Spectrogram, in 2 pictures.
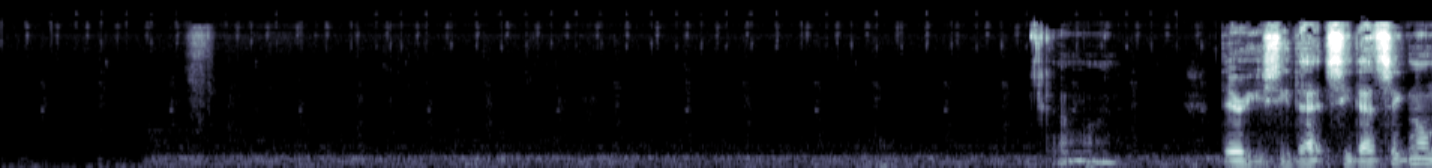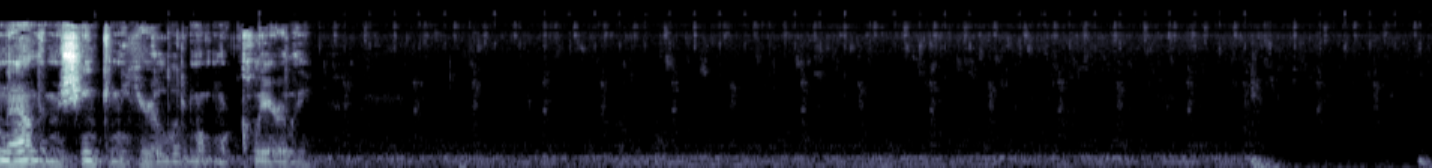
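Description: A watch crown is wound by hand with a soft, steady ratcheting whir.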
